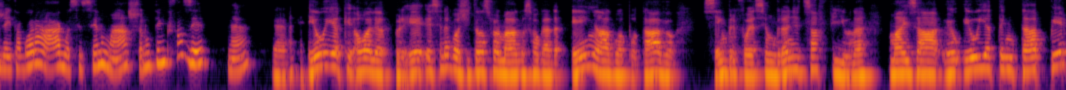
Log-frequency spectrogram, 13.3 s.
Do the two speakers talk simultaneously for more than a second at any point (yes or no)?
no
